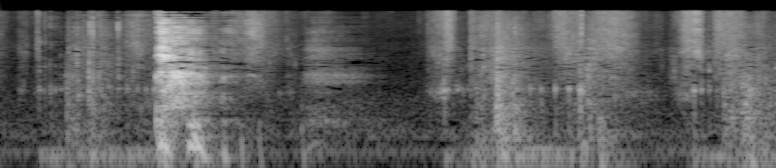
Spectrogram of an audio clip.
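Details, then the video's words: Walter the bulldog at play with a ball indoors, letting out one loud, harsh, rasping growl-like burst followed by several softer, rough grunting bursts spread through the rest of the moment. "Walter the bulldog playing ball or is it hungry hippo?"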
